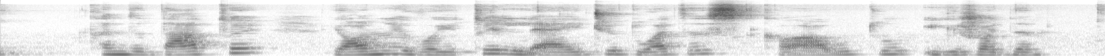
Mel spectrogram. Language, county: Lithuanian, Kaunas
